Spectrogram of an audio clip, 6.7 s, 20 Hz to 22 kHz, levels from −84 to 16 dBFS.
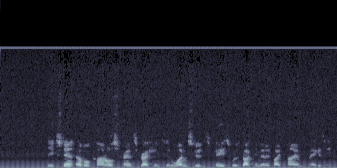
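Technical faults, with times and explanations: Throughout: video or display buzz. There's a steady buzz at 59.94 Hz with hash riding on top, plus a thin whine at 15.7 kHz, all sitting roughly 15 dB under the speech. That's a screen or video cable leaking its field and line rates into the audio.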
